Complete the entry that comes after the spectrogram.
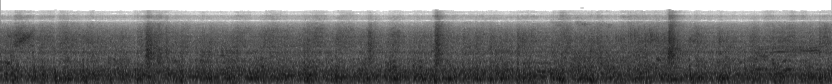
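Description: Passenger train running at speed, heard from an open coach door: a loud, steady rumble and rattle of the coach and wheels on the rails, with a few sharp wheel clacks about one to two seconds apart.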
